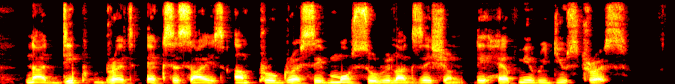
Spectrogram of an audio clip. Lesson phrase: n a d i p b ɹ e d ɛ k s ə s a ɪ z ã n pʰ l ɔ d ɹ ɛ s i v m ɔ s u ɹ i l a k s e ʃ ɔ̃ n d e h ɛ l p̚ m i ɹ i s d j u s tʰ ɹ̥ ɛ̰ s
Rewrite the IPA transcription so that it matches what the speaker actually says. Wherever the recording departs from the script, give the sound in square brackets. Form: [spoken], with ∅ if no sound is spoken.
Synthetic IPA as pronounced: n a d i p b ɹ [ɛ] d ɛ k s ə s a ɪ z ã n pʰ [ɹ] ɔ [ɡ] ɹ ɛ s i v m ɔ s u ɹ i l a k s e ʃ ɔ̃ n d e h ɛ l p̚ m i ɹ i [∅] d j u s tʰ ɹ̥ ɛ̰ s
